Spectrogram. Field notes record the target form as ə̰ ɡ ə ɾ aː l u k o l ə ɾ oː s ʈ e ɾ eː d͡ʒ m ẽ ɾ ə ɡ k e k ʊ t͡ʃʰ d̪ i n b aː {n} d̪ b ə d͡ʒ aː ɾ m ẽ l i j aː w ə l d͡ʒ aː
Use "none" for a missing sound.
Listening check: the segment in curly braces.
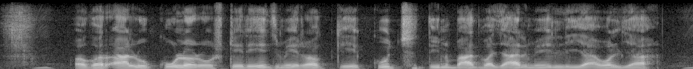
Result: none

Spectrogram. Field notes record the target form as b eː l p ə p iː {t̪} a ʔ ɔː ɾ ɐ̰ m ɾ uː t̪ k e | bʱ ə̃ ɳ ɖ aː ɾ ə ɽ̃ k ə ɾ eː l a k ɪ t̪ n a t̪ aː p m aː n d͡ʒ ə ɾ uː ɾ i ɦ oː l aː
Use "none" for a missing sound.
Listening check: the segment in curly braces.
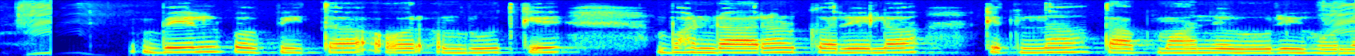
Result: t̪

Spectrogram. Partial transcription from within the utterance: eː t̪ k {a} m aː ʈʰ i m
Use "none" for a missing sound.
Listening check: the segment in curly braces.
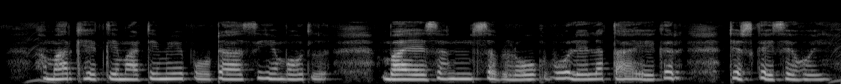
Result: e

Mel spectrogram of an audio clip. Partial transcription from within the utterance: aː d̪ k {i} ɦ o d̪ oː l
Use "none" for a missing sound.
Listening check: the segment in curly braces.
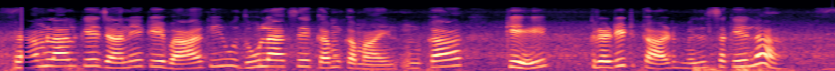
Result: i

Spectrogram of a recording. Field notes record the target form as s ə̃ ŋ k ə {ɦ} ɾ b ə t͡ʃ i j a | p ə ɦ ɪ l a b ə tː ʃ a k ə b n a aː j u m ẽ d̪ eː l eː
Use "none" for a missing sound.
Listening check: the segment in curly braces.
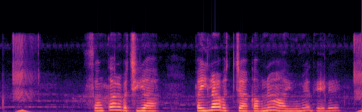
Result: none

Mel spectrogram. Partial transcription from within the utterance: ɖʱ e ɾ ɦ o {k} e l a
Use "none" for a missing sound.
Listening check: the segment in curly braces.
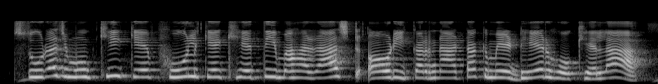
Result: kʰ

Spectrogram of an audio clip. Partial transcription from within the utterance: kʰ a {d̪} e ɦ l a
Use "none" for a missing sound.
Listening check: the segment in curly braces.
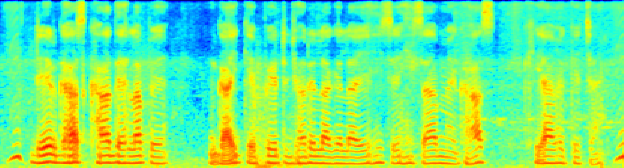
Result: d̪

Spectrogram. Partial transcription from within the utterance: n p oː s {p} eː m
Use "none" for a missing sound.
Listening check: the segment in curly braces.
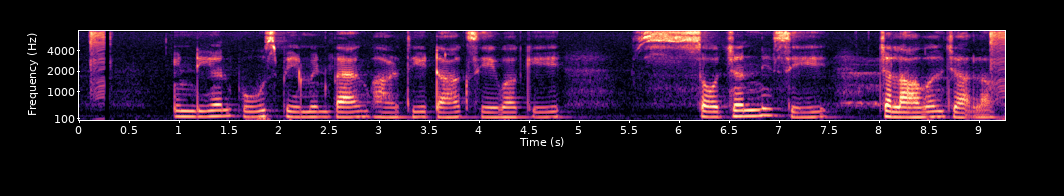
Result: p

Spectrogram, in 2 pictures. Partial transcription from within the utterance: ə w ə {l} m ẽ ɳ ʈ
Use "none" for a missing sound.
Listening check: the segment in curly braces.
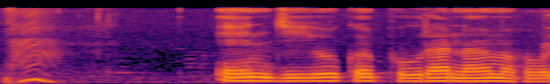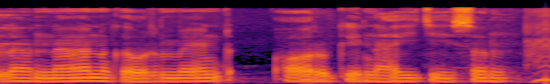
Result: ɾ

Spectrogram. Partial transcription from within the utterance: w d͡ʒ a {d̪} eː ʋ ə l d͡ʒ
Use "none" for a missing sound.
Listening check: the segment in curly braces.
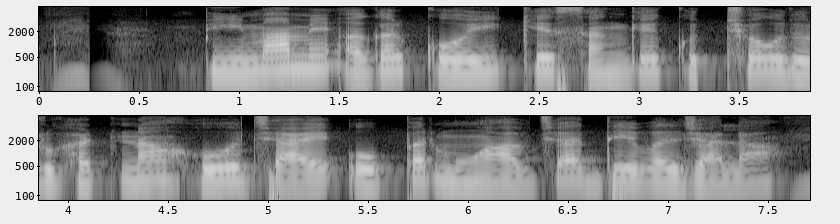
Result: d̪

